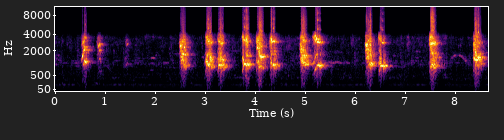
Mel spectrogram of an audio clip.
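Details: Pet dog barking at a carpet sweeper indoors: sharp, loud barks, often in quick pairs or triplets, about fifteen in under nine seconds, with a low steady machine hum underneath.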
